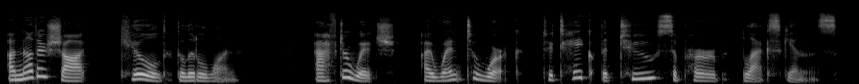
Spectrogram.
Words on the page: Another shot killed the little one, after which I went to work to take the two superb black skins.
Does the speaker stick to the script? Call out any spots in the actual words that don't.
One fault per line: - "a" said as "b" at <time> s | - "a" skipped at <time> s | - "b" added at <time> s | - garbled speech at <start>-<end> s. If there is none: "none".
none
